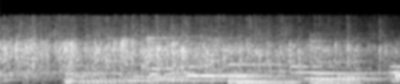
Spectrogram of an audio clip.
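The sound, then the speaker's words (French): An audience applauding during a church service, a soft, steady wash of clapping that runs throughout, with sustained held tones underneath. “On peut acclamer le Seigneur, notre Dieu.”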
